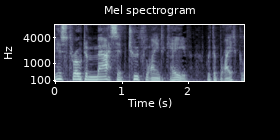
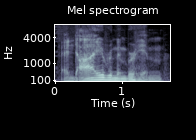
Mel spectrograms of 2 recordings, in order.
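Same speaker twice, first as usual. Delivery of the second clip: slow dragon voice; ponderous, deep beast; deep booming dragon; 3 semitones lower, slower than usual. A narrator's reading. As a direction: speak slowly as an ancient dragon. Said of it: "booming and deep".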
